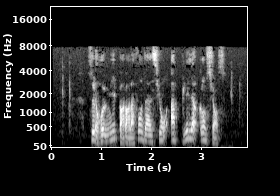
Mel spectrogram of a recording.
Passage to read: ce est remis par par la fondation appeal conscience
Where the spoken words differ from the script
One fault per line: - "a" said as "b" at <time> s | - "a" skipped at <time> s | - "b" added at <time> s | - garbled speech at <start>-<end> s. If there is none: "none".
none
